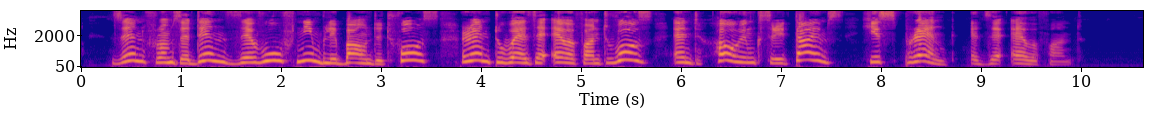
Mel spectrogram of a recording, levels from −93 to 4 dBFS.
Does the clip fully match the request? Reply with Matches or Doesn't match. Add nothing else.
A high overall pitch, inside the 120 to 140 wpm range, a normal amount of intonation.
Doesn't match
